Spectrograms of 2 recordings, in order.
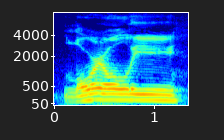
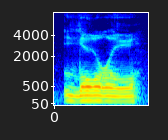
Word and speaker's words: Laura Lee: and I also have Laura Lee oh gosh no I always want to say her name's Laurel or lower in but it's not that yeah Laura Lee Lee there we go Laura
